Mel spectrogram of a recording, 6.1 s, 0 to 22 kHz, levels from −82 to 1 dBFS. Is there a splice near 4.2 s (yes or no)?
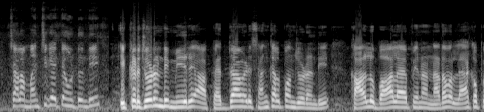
no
